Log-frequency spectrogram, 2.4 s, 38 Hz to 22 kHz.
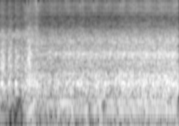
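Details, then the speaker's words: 2003 Chevrolet Silverado 3500 with 6.6L Duramax diesel idling after serpentine belt work: steady, even clatter with no more belt squeak. If the squeak returns, the alternator pulley bearing is the next suspect. "Hey, listen to that, no more squeak."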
